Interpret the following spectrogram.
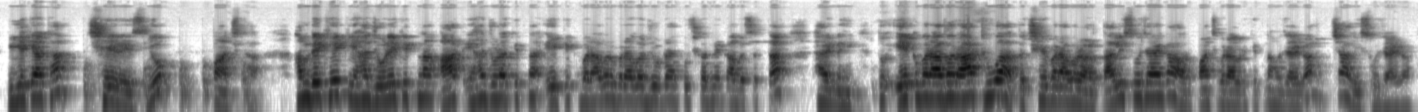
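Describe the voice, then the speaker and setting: A man's voice: high voice, darkish tone. A man teaching an exam-prep math lesson. He keeps asking the class questions and answering them himself in a chatty, coaxing way.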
